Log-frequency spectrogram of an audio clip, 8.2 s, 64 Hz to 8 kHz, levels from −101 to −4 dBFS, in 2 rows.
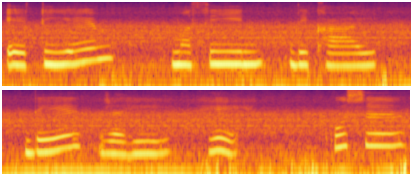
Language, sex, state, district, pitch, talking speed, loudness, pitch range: Hindi, female, Madhya Pradesh, Dhar, 230 Hz, 50 wpm, -15 LUFS, 215-255 Hz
